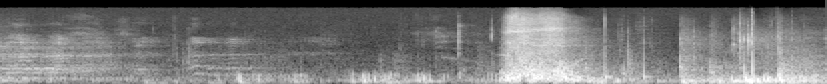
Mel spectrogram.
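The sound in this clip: A door is forced open by throwing a person through it: a loud, sudden crash bursts out midway, followed by further heavy thuds, with voices talking before and around the impact.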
